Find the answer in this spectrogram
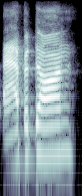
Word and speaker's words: Abaddon: Another one is Abaddon, or Abaddon, I guess you can pronounce it like that. I've always heard it pronounced as Abaddon, who is another name from the Bible.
